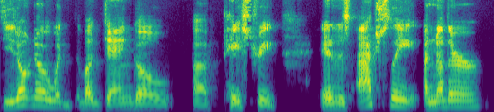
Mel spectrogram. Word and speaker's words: Daan Go: We actually went to a place called Dan Go, and Dan is spelled DAAN, and Go Go. yeah, Um, 3 and the reason we locations, right?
